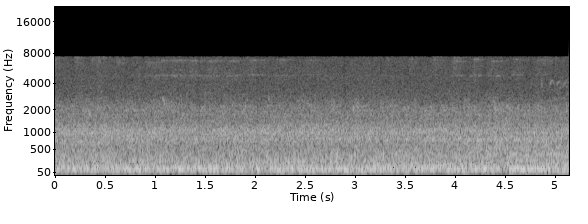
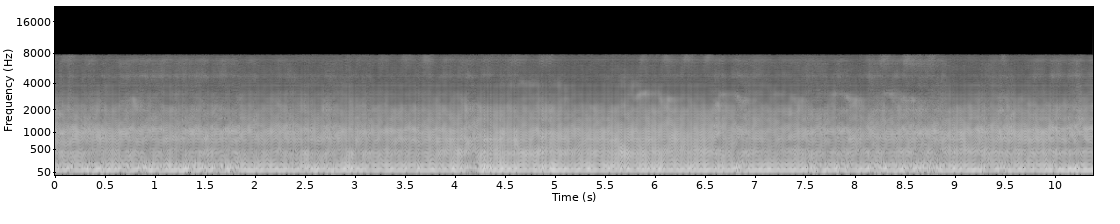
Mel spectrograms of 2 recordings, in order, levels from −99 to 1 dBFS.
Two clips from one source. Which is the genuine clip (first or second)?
first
